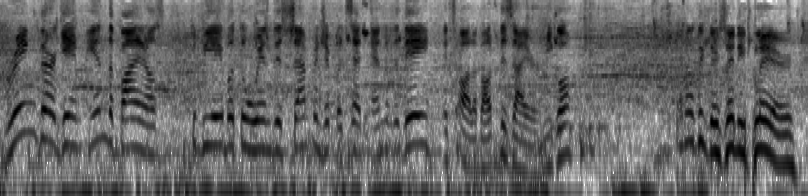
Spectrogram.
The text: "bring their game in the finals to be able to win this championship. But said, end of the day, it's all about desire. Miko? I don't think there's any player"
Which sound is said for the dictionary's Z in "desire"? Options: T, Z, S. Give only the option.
Z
